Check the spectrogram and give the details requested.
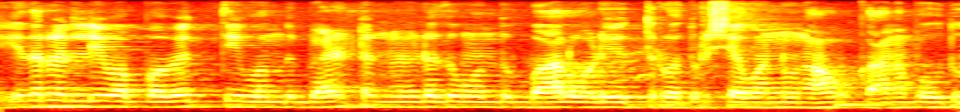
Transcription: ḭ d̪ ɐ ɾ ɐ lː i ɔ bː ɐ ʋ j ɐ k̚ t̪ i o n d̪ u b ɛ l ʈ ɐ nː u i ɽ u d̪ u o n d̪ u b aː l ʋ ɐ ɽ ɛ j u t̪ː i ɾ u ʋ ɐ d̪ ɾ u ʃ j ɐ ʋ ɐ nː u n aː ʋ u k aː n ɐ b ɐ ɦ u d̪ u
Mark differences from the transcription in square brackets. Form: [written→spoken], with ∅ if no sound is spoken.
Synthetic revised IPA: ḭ d̪ ɐ ɾ ɐ lː i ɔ bː ɐ ʋ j ɐ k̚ t̪ i o n d̪ u b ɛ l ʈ ɐ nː u i ɽ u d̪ u o n d̪ u b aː l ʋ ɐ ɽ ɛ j u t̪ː i ɾ u ʋ ɐ d̪ ɾ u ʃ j ɐ ʋ ɐ nː u n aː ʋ u k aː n ɐ b ɐ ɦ u d̪ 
